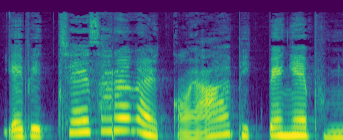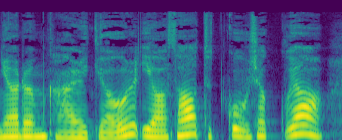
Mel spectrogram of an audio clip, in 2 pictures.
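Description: A young woman DJ with a light Daegu lilt chats her way through listener letters on the radio. She is playful, thinks out loud, and now and then changes her mind mid-thought. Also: medium pitch, sing-song, moderate pace. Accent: Daegu Gyeongsang Korean. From Daegu, South Korea. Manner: chatty, playful, thinks aloud. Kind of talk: casual radio chat reading listener letters.

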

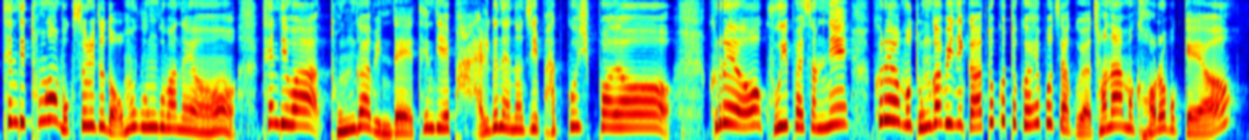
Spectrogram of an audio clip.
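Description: A woman in her thirties hosting a casual radio show in a studio, chatting with listeners in a playful, teasing, animated manner. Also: high voice, moderate pace, hardly any pauses, dry recording. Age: 30s. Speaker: radio host. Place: broadcast studio.

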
